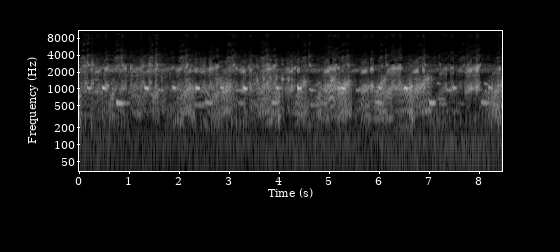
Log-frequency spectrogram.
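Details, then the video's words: A dense chorus of croaking frogs, many overlapping calls pulsing in repeated bursts about once a second, with short mid-pitched tonal notes scattered through and a steady higher croaking layer above. "FROGS CROAKING"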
